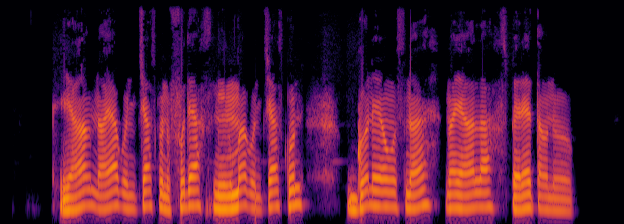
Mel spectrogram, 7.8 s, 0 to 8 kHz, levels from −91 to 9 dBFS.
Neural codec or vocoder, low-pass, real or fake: none; 7.2 kHz; real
